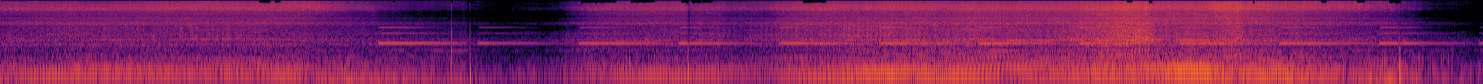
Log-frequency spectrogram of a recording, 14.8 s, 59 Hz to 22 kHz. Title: 05 Legacy 2.5i knock? piston slap? tensioner pulley?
